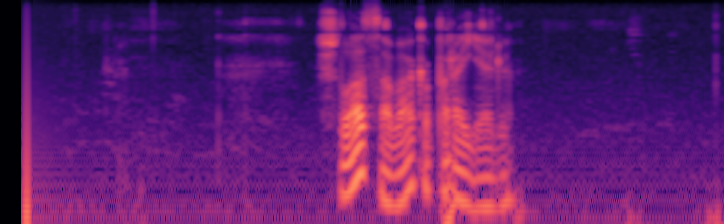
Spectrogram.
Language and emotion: Russian, neutral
